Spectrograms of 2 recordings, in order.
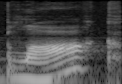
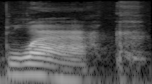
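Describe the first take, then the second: First: The vowel is an open back ah sound. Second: The vowel is fronted and sounds nasal. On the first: "Instead of saying block" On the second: "It's like a very kind of nasal vowel sound"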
